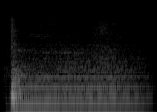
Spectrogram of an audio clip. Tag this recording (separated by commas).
Microwave oven, home sounds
